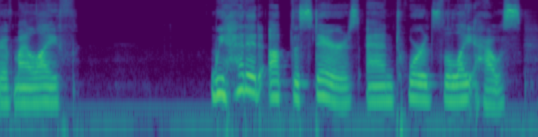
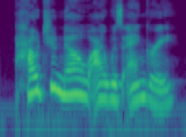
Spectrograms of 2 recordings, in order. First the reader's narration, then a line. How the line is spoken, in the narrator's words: I asked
